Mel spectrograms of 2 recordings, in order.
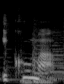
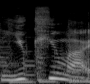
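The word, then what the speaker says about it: Eucheuma: And I I would hear Japs pronounce the name of the seaweed species as Ikuma. The scientific name is pronounced yukuma in English.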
